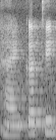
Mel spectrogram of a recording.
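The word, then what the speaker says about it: handkerchief: इसमें जो D letter है ये साइलेंट रहता है। Correct from includes silent D. यानी कि इसमें इंक्लूड करना है आपको साइलेंट डी। हिंदी में हैंकर चिप का मतलब रुमाल हो गया। डी बोला नहीं जाता लेकिन लिखा जाता है।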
